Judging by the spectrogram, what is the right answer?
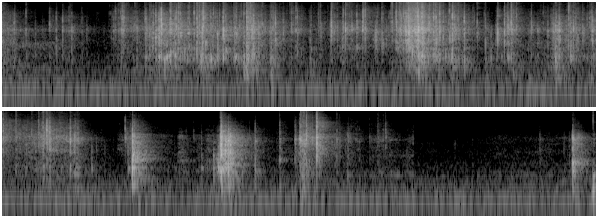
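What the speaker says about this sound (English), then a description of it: "We'll get our salted crackers out." A plastic packet of salted crackers torn open by hand, a long run of close, loud crinkling and crackling with several sharp rips and crunches, then quieter rustles near the end, no speech.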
